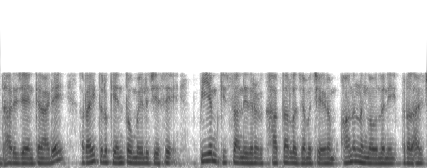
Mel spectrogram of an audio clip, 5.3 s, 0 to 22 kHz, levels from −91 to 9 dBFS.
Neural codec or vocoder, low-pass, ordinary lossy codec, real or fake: codec, 16 kHz, 4.8 kbps, FACodec; 3.6 kHz; none; fake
